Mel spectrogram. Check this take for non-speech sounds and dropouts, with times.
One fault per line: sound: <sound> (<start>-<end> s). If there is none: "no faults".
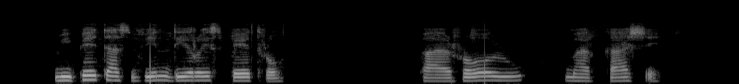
no faults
